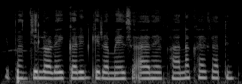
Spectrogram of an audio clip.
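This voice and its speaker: A woman voicing a gentle, worried elderly mother-in-law with an Awadhi accent. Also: sits high, monotone, fairly quick, dry recording, lightly acted. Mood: complaining.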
